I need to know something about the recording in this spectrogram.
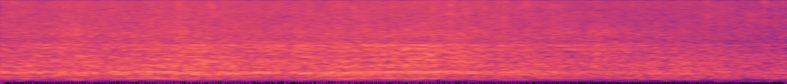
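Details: Honey bees inside a hive making a dense, steady hum, a low drone with layered overtones that holds even and unbroken throughout, with no other sounds.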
